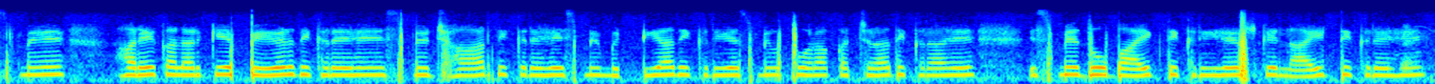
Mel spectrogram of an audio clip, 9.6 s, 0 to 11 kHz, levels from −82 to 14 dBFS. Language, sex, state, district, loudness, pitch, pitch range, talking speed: Hindi, female, Bihar, Gopalganj, -22 LUFS, 255 Hz, 250-265 Hz, 220 wpm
